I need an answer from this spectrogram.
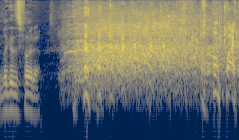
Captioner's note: laughter and applause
